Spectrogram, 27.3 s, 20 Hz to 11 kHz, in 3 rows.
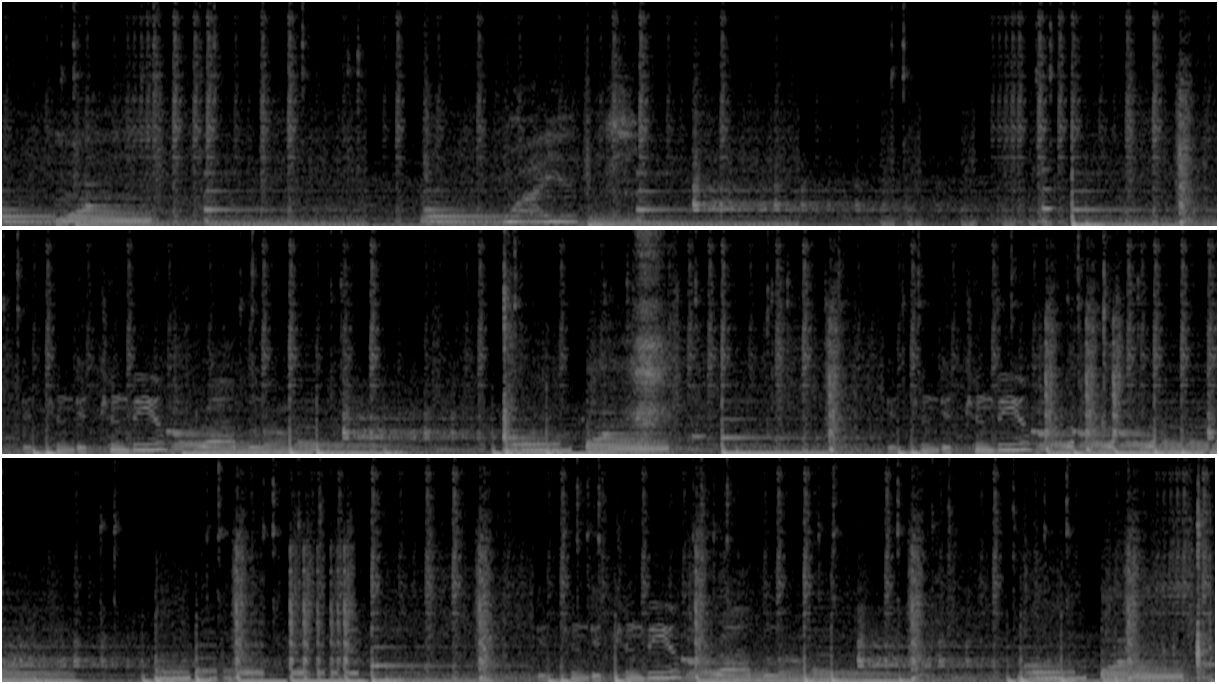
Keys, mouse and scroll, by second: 0.4 click, 2.3 scroll down 1, 2.5 right click, 2.8-3.2 scroll up 1, 7.0 scroll up 1, 7.7 click, 9.1 click, 11.1-11.5 scroll down 1, 11.5 right click, 11.8 scroll up 1, 12.8 click, 13.2 scroll down 1, 13.4-14.1 scroll up 2, 13.6 right click, 14.1 right click, 14.3 scroll down 1, 14.7 scroll up 1, 14.8 right click, 15.2 click, 17.3 shift+scroll down 1, 17.4 right click, 19.7 click, 20.4 right click, 22.4 click, 25.0 scroll down 1, 25.1 right click, 25.4 scroll up 1, 25.6 right click, 25.6 right click, 26.0 click, 26.9 ctrl+scroll down 1, 27.0 Escape, 27.2 scroll up 1, 27.2 Escape.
